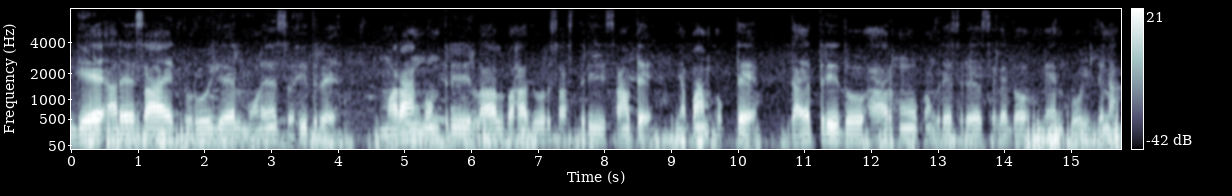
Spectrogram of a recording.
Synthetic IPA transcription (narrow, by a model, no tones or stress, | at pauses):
ɡɛaɾɛsajt̪ɔɾujɡɛlmɔɽ̃ɛsəɦit̪ɾɛ | maɾaŋmɔnt̪ɾilalbaɦad̪uɾsast̪ɾisaw̃t̪ɛɲapamɔkt̪ɛ | ɡajət̪ɾid̪ɔaɾhɔ̃kɔŋɡɾɛsɾɛsɛlɛd̪ɔmɛnkojlɛna̰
